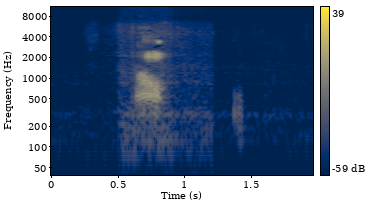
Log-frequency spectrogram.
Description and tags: Frog croaking sound effect
foley, frog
